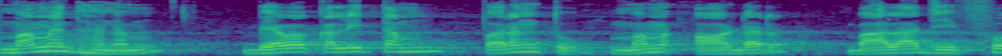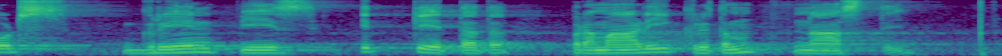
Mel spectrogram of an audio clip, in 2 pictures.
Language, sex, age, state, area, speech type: Sanskrit, male, 18-30, Madhya Pradesh, rural, read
